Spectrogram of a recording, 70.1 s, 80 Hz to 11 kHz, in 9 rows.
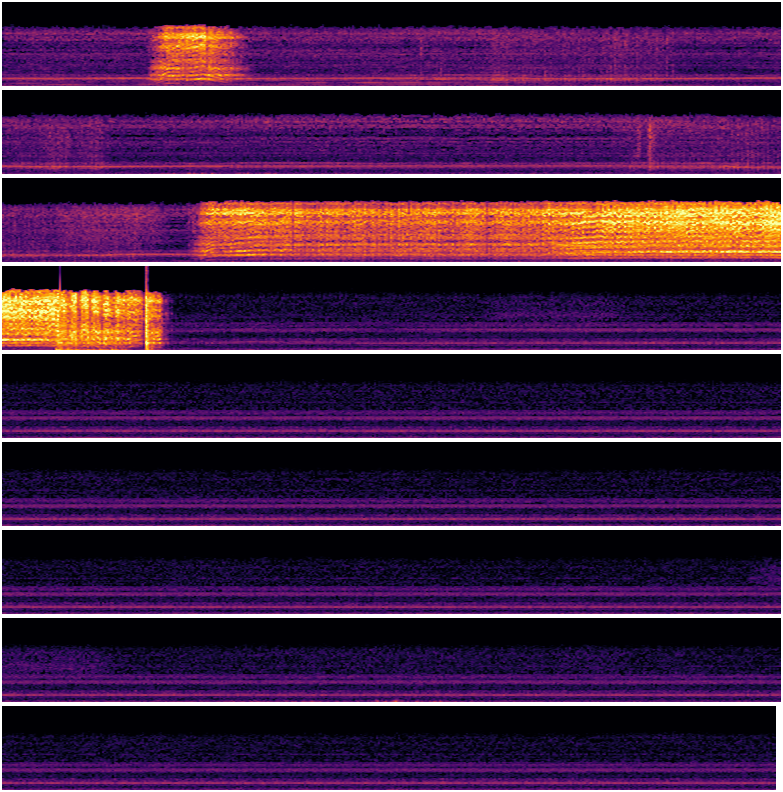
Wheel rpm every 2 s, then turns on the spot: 30, 0, 10, 10, 0, 0, 0, 20, 60, 160, 160, 150, 40, 0, 0, 0, 0, 0, 0, 0, 0, 0, 0, 0, 0, 0, 0, 0, 0, 0, 0, 0, 0, 0, 0.
4-8 14-16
